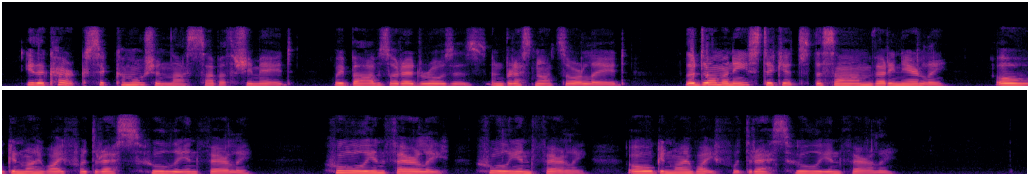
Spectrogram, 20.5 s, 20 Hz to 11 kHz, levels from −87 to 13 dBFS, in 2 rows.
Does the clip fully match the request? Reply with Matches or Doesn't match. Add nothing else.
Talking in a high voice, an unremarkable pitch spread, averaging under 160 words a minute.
Doesn't match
